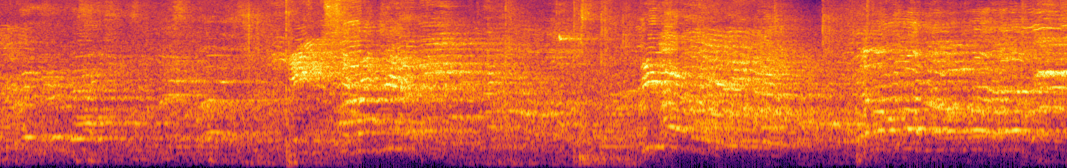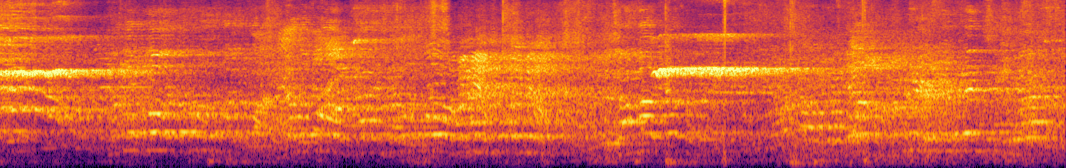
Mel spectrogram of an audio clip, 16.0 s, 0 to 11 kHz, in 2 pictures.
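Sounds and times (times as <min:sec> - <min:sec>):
echoing shouts and chatter: 0:00.0 - 0:16.0.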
